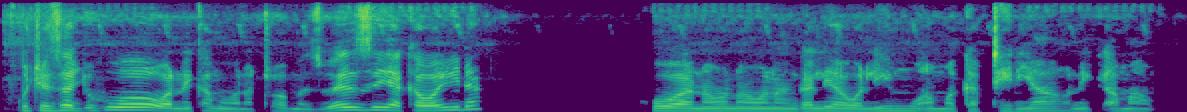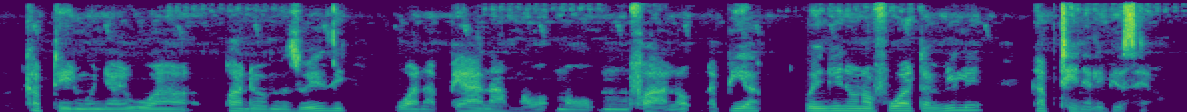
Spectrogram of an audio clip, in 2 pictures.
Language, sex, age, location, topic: Swahili, male, 18-24, Wajir, government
